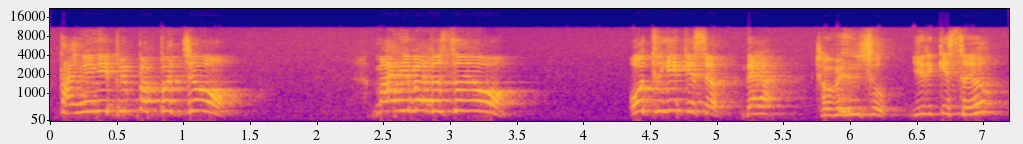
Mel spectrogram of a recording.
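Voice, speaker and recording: A woman's voice: high voice, reverberant. An older woman giving an emotional church testimony, sighing and exclaiming, sometimes dropping to a whisper. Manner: emotional, animated, exclaims and sighs.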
